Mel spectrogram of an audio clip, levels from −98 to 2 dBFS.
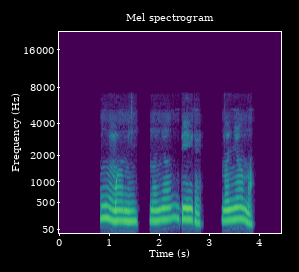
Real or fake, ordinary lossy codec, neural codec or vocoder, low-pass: real; AAC, 48 kbps; none; 7.2 kHz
